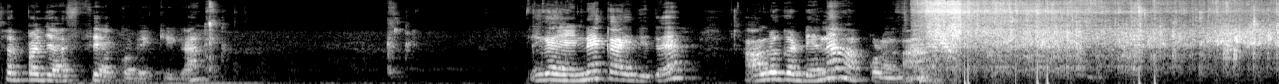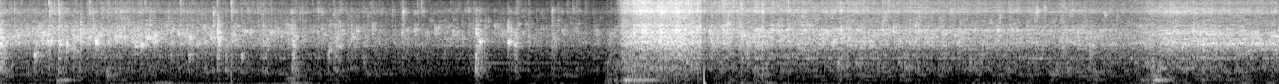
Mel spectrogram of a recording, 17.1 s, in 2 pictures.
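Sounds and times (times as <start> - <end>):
potato slices sizzling in oil: 6.1 - 17.0.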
